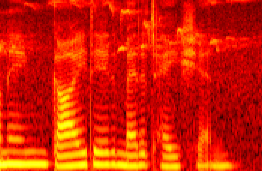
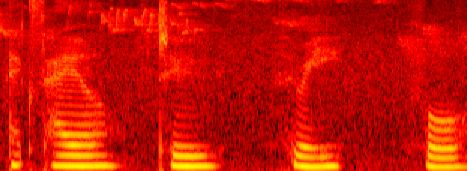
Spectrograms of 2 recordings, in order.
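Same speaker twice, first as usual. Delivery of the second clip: relaxed, lowered "two, three, four" with pauses; exhale count; 5 dB quieter than usual. Shown as a demonstration.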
